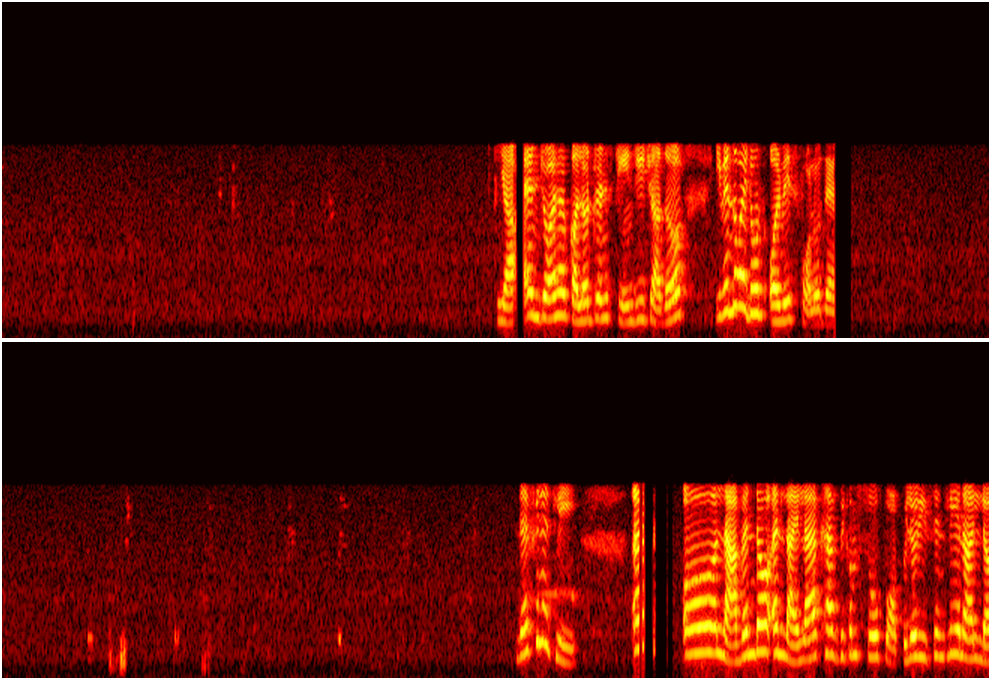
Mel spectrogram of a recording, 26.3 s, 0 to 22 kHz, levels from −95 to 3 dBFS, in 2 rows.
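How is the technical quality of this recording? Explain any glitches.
The sound is telephone-band G.711 audio with three dropouts. Packet loss filled with silence occurs at 6.86–6.96, 11.10–11.28 and 21.66–21.92 s. Lost packets, consistent with 20 ms each, were replaced by silence, so the sound cuts out with hard edges. The waveform shows flat-line gaps and the spectrogram shows blank vertical strips.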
